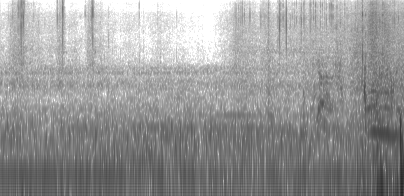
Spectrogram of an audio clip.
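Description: A bass swirls at a glide bait at the surface near the end, a sudden splash that swells quickly. Before it there is only a low steady hum and a few light clicks.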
